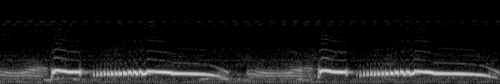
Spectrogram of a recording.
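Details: Albino, red-eyed white Barbary dove calling at night, two full phrases, each a sharp clipped note followed by a long, purring, gently falling coo about a second long.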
